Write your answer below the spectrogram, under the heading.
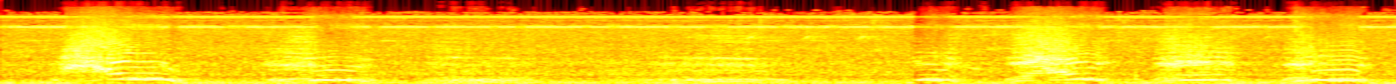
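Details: Jaguar making a series of deep, hoarse grunting roars, each a short sawing stroke, repeated roughly every second in uneven bursts over a constant background hum.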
